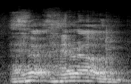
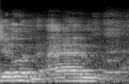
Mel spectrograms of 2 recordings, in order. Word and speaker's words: Jeroen: So, my name is Jeroen, or as people from Portugal like to pronounce it, No, my name is Jeroen. And then I go into this conversation like, Jeroen, heroin. Yes, my name is Heroin. Come on, no, it's Jeroen.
